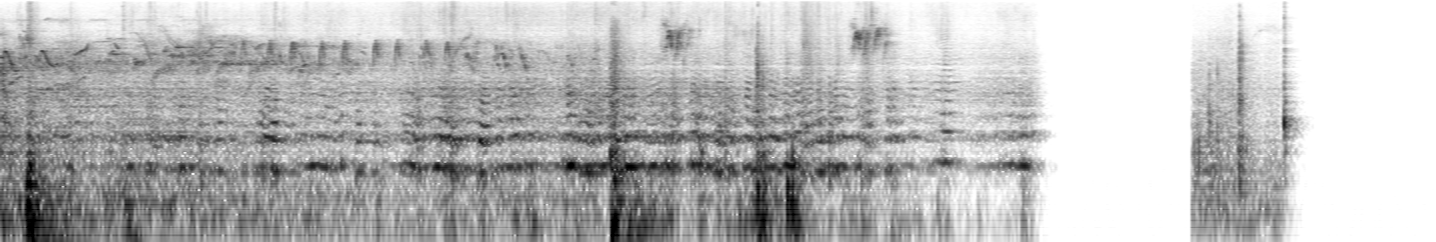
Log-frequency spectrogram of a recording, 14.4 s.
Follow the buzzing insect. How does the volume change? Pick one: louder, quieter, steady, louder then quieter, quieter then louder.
louder then quieter.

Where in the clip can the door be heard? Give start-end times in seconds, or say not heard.
0.2-1.4, 5.6-7.8, 11.9-12.9.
